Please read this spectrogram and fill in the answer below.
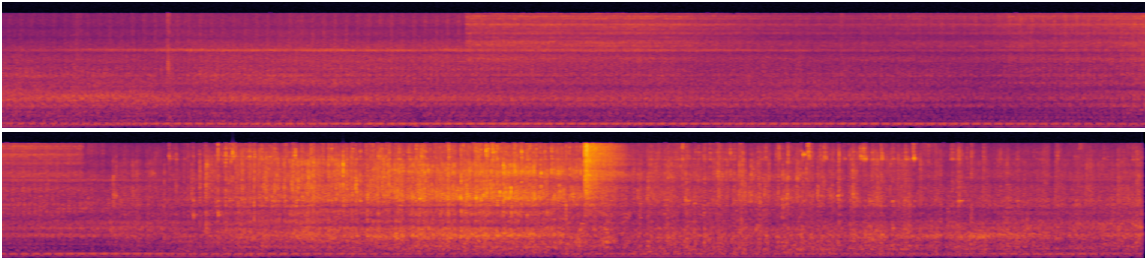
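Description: Diesel engine of a fire apparatus running steadily, a deep even drone with a fine regular throb. Past the middle a louder rushing noise swells for a few seconds and then cuts off abruptly.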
